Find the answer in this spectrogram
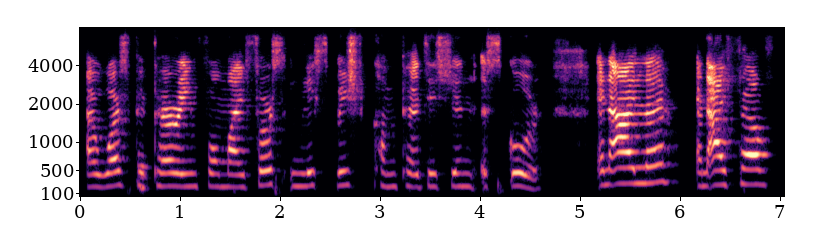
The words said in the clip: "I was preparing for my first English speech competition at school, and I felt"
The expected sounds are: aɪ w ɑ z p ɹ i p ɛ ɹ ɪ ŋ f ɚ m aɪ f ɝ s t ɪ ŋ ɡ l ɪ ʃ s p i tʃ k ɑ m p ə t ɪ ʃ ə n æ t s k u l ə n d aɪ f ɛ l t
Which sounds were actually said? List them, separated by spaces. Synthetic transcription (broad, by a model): aɪ w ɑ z p ɹ i p ɛ ɹ ɪ ŋ f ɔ m aɪ f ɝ s t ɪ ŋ ɡ l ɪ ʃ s b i ʃ k ɑ m p ə t ɪ ʃ ə n s k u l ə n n aɪ f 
